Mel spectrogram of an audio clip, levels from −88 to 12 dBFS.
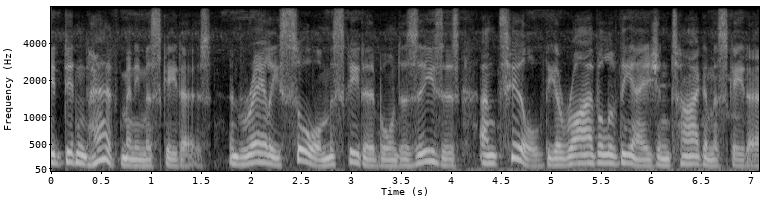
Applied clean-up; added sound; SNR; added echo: none; none; none; none.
